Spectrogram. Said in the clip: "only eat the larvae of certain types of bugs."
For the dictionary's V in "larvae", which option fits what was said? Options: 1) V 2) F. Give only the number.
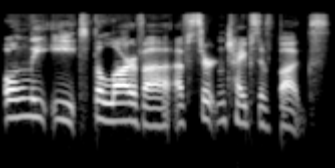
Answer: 1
